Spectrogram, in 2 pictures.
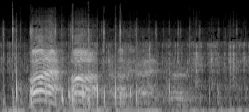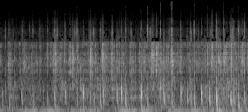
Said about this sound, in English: Here they come now on the buckboard.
